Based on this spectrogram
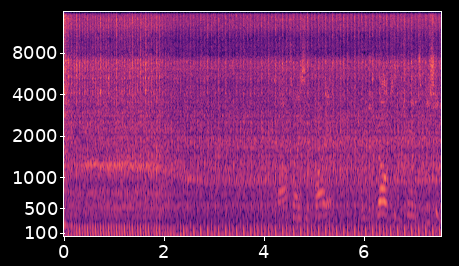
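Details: Craftsman riding mower with hydro transmission, broken transmission fan just replaced, engine running with brake and clutch engaged; heavy throb about two pulses a second over a loud rough drone, seemingly toward the front. Suspected drivetrain or pulley issue, unconfirmed.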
